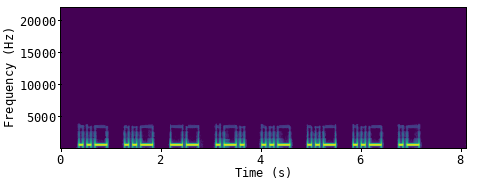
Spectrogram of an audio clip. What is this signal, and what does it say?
Morse code, heard as a keyed tone, about 15 wpm, spaced as for 13 wpm, 600 Hz. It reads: UUMRUUUA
